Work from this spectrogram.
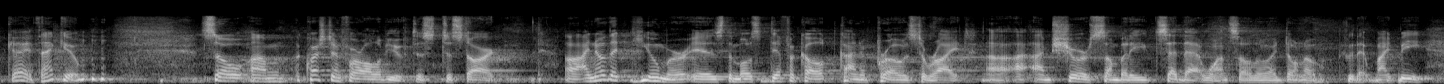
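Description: A man's voice: mid-range voice, expressive, a little slow, a little hiss or hum. Hesitant man moderating a panel. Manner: hesitant, many uh fillers and restarts. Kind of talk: moderating a book festival panel.

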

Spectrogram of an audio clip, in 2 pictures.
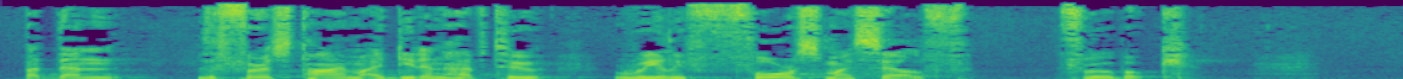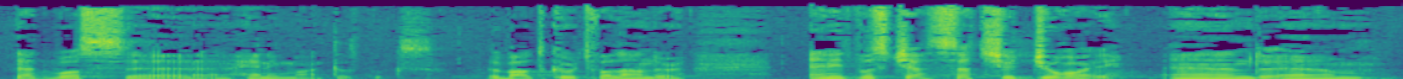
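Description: A man's voice: medium pitch, breathy edge. A man, an author, talking casually on a panel, often stopping to restart his sentences and breaking into laughter. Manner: chatty, halting, laughs often. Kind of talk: panel conversation.

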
